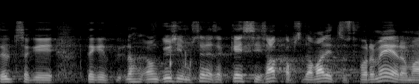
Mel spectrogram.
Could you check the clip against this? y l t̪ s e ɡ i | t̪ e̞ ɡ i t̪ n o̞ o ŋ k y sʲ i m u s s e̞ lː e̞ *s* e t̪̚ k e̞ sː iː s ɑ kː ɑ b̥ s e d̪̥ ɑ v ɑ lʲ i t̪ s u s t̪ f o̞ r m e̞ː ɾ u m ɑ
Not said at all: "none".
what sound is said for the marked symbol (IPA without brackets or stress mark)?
s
